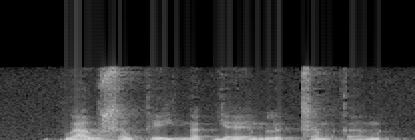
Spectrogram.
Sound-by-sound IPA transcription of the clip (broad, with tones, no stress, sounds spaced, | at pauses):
kʷ aː˥ w s ɐ˨ w k e˨ j n̪ ɐ˨˥ t̚ j ɛː˨˥ m l ɵ˨˥ t̚ s ɐ˨˩ m k ɐ˨˧ m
